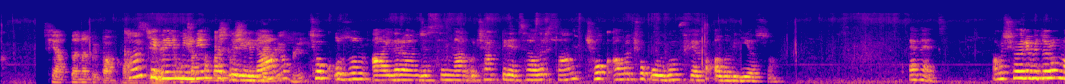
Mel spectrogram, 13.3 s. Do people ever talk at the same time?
Yes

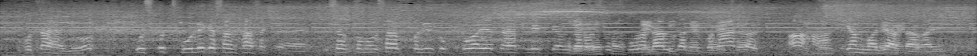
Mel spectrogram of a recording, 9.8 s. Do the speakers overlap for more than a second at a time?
Yes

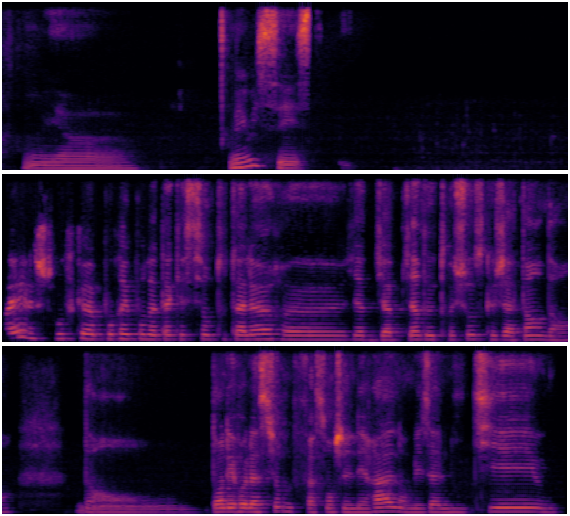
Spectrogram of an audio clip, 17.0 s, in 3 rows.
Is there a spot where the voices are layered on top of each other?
No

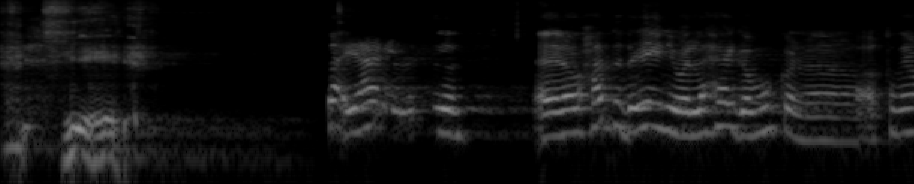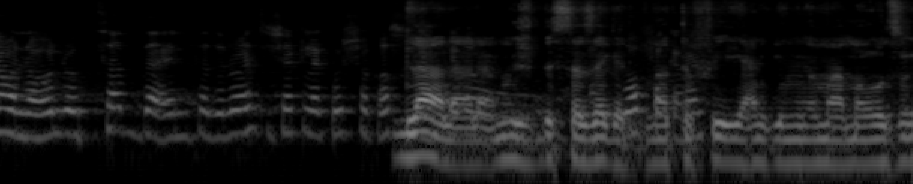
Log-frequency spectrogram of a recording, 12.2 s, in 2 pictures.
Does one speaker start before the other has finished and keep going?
Yes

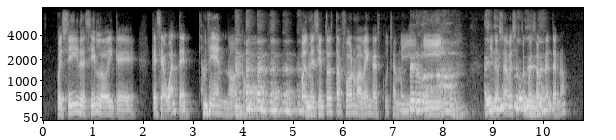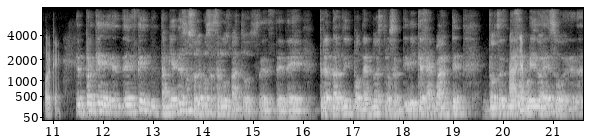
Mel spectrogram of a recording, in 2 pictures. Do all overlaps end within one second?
No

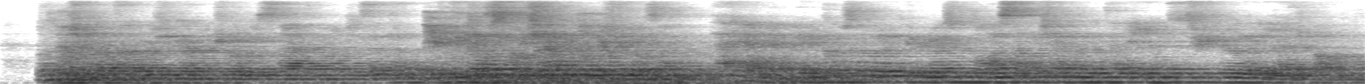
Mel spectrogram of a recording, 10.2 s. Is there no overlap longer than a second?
No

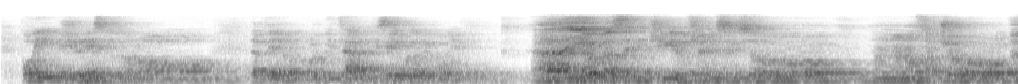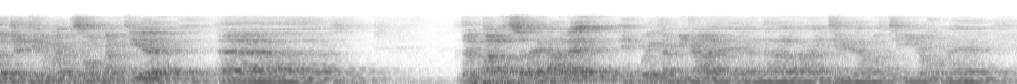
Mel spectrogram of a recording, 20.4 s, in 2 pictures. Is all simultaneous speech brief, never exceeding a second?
Yes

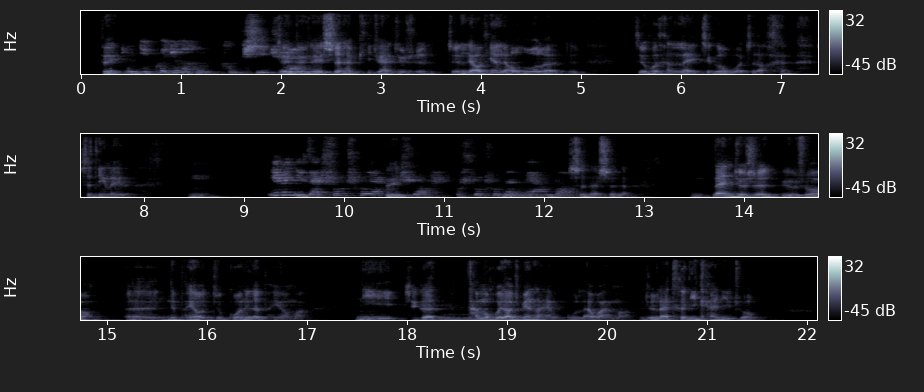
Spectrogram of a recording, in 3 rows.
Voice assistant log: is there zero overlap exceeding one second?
Yes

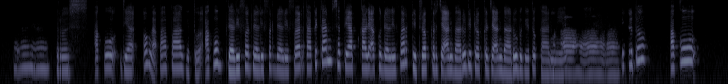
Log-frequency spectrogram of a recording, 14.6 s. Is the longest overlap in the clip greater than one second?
No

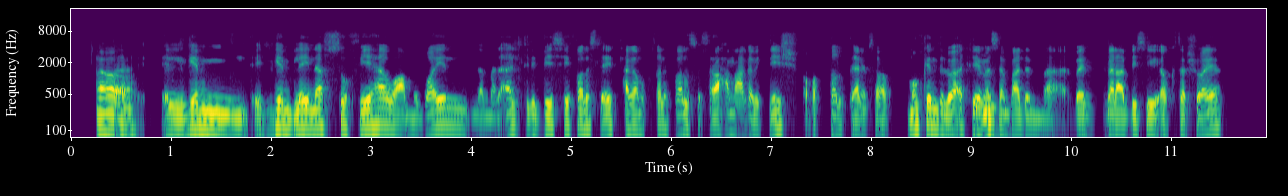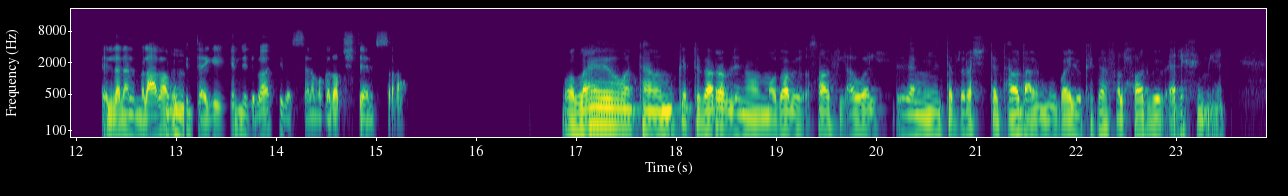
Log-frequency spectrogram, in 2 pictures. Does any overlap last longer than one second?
No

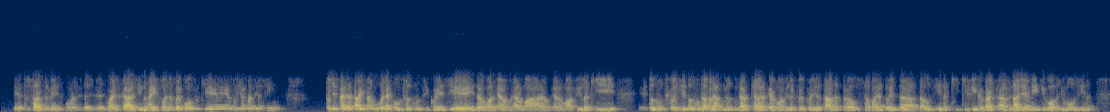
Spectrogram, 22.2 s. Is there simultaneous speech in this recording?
No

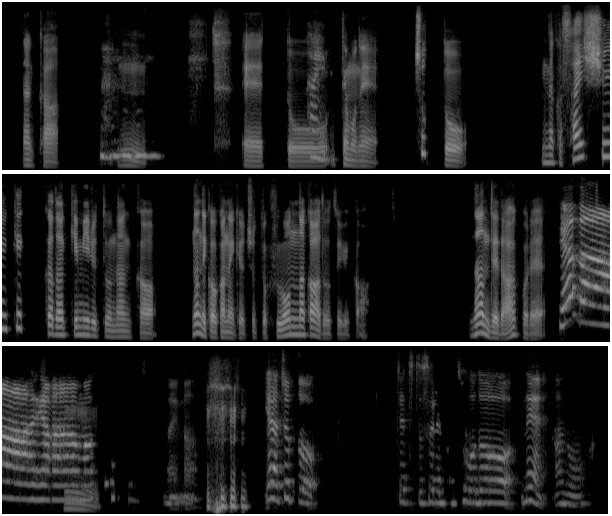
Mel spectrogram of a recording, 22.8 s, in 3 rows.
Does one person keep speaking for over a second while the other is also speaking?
No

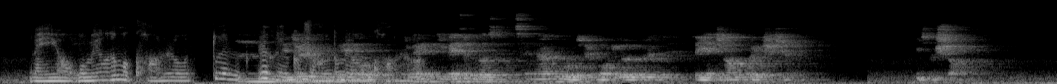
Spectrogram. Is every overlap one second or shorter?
No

